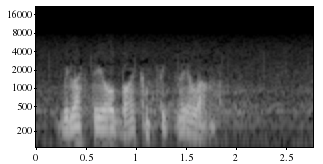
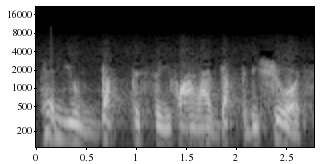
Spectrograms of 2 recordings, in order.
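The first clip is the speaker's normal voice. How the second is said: desperate plea; 3 semitones higher, 5 dB louder than usual. Acted. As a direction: plead with rising agitation. Pleads his wife is innocent.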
